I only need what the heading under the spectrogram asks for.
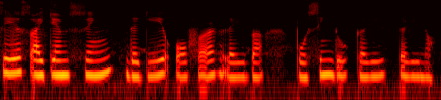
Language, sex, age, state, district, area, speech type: Manipuri, female, 18-30, Manipur, Kangpokpi, urban, read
